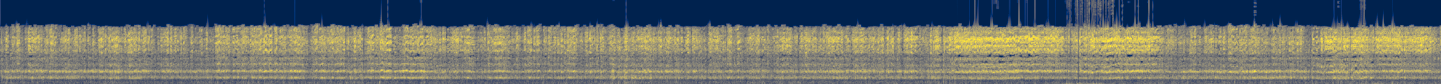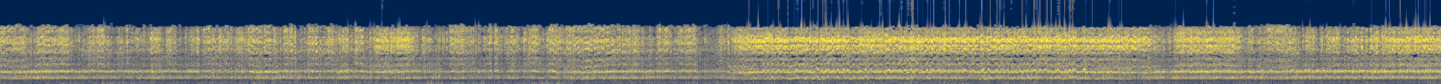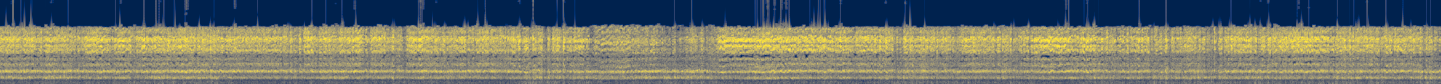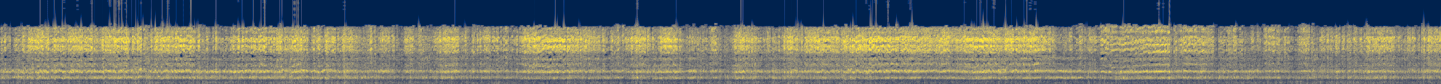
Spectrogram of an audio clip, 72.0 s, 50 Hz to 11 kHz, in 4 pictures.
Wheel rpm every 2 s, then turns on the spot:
230, 240, 230, 230, 240, 230, 220, 220, 230, 230, 230, 230, 230, 220, 200, 200, 210, 230, 230, 230, 230, 230, 220, 230, 230, 240, 230, 220, 230, 230, 230, 230, 220, 230, 230, 230.
none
